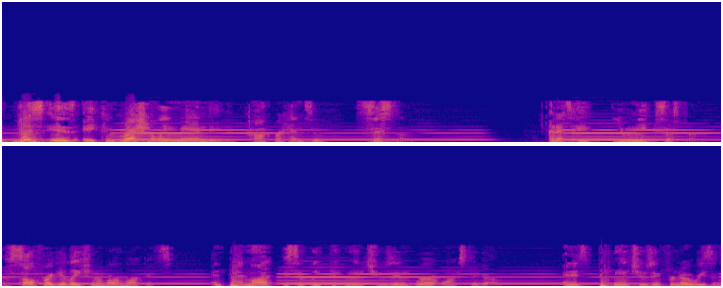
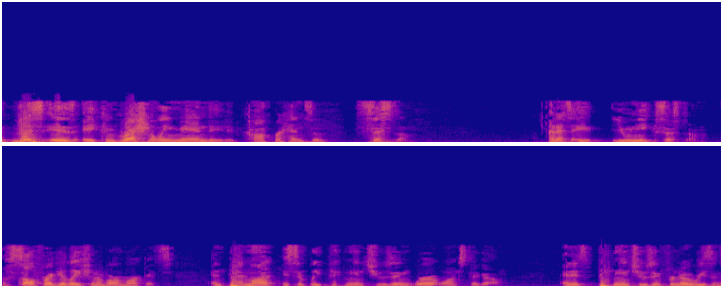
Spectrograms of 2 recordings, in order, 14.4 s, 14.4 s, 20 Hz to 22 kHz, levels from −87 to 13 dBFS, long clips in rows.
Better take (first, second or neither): second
